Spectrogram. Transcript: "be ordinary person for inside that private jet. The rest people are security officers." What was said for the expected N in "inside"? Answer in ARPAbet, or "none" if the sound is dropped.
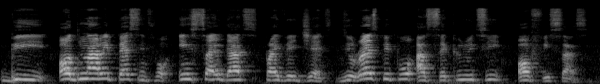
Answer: N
